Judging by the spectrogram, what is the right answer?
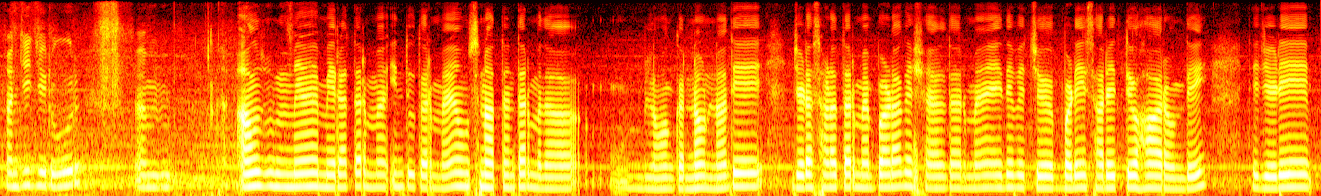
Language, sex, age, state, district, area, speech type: Dogri, male, 18-30, Jammu and Kashmir, Udhampur, rural, spontaneous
